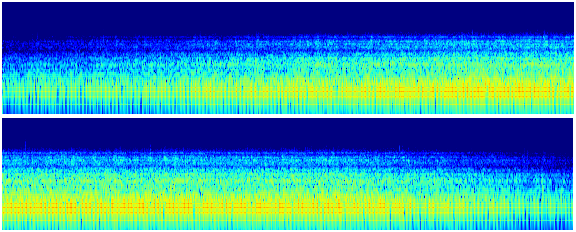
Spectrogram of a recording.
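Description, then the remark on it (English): A car engine runs steadily at a constant low drone, fairly loud, as the car starts up again and drives on for miles. Its hum swells gently and holds even for the whole stretch, with no voices over it. “Car starts up again.”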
